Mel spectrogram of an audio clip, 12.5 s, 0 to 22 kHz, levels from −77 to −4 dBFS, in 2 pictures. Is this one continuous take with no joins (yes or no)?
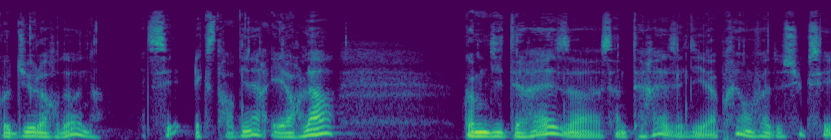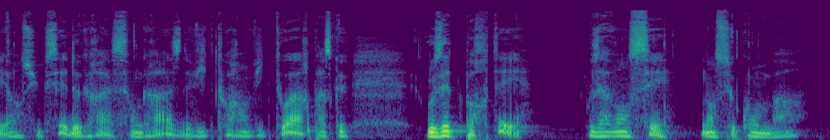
yes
